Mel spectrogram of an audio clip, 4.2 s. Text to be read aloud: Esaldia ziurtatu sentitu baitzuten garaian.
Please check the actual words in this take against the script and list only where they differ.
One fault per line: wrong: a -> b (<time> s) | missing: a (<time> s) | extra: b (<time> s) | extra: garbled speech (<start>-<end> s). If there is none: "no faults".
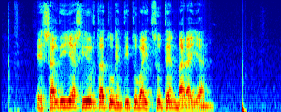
no faults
